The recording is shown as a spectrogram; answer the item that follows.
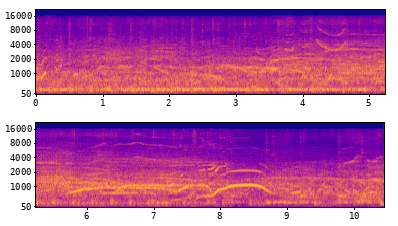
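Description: A crowd of schoolchildren shouting and cheering, with many high shrieks rising and falling over the din, loudest about eight seconds in.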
